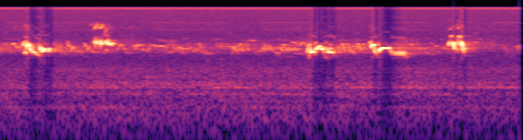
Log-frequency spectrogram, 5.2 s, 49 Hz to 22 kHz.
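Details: At 4:00 a.m., an American robin sings five short, clear caroling phrases, rising and falling, with gaps between them, over a steady high hiss of background noise.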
